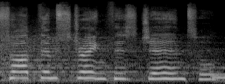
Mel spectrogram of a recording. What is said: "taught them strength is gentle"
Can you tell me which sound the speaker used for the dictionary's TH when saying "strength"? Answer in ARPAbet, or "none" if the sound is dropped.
TH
